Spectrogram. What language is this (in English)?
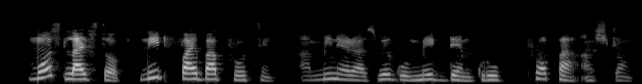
Nigerian Pidgin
